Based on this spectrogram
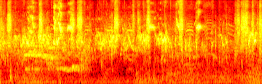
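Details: Playing budgies mix high chirps and harsh squawks in a lively jumble, with a couple of short lower whistled notes near the start.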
